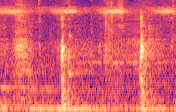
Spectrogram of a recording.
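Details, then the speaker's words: Chevrolet Corsa Montana with hydraulic steering, wheel rocked by hand: two sharp metallic clicks from play in a worn control-arm ball joint; car had strange noise and wheel wobble climbing hills; steering tie-rod end also suspected. "tem uma folga entre esse pivô e eu pensava que era esse pivô aqui é da da direção sabe do terminal também ele estraga mas não é só ele é isso aqui ó olha só viu ele tá fazendo barulho tanto esse como o outro também"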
